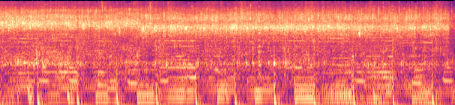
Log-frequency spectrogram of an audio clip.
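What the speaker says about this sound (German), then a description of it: "jetzt lassen wir es so richtig schön anblubbern und wenn es unten goldbraun ist, dann drehen wir es um" A breaded pork chop fries in a pan of hot fat, a loud steady sizzle and crackle with bubbling, and a faint rhythmic background beat runs beneath it.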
